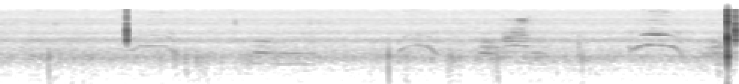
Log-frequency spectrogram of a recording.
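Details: A seal point Scottish Fold cat gives soft, arched meows that rise and fall, with a few sharp clicks between.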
